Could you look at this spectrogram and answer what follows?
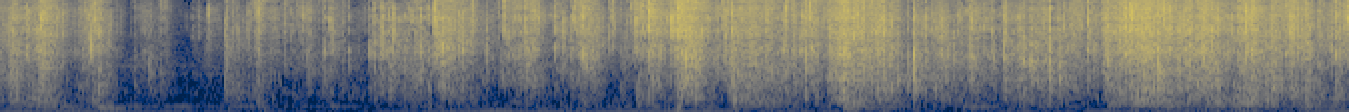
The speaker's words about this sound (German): Knisterfolie. Hör auf damit!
